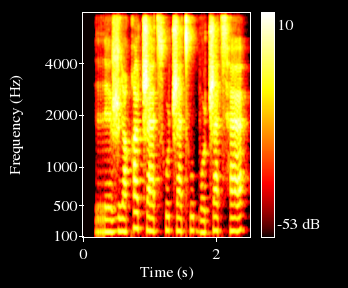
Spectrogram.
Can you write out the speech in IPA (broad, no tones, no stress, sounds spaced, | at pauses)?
r e ʐ i q i ʈ͡ʂ æ t͡sʰ u ʈ͡ʂ æ tʰ u b o ʈ͡ʂ æ t͡sʰ æ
